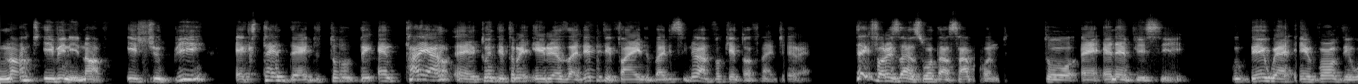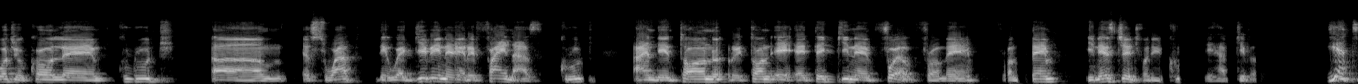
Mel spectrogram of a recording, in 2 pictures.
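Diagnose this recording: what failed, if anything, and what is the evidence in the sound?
Twice the treble goes dull and a gritty, grainy noise rises under the sound: from 10.99 to 13.09 s and again from 19.20 to 21.33 s, each lasting about 2.1 s before the brightness returns. This is a Bluetooth SBC bit pool drop at the codec stage. On a congested link the sender cut its bit allocation, which fits a fall from bit pool 31 to 14, near 99 kbps. The top sub-bands were starved and the rest coarsely quantised until the rate recovered.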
